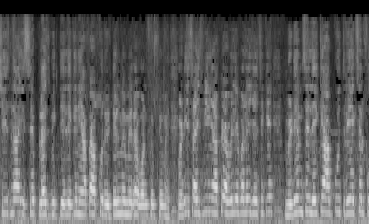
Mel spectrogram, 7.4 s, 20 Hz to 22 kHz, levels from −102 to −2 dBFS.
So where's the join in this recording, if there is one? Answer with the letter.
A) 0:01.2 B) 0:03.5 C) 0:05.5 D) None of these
B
